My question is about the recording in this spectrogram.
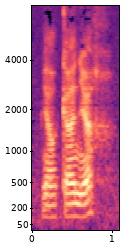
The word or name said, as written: Meall Gainmheach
